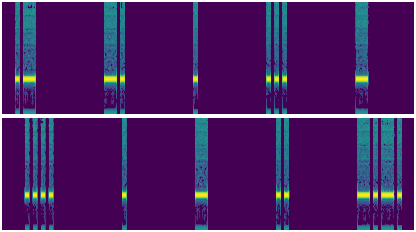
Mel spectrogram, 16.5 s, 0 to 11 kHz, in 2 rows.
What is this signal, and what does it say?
Morse code, heard as a keyed tone, about 15 wpm, spaced as for 5 wpm, 1000 Hz. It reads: ANESTHETIC
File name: 5wpm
